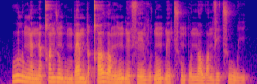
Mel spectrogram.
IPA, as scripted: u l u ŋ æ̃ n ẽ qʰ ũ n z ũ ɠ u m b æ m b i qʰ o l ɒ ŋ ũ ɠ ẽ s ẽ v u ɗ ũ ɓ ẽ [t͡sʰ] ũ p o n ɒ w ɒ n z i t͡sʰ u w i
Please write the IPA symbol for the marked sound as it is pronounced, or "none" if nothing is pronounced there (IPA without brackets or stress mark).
t͡sʰ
